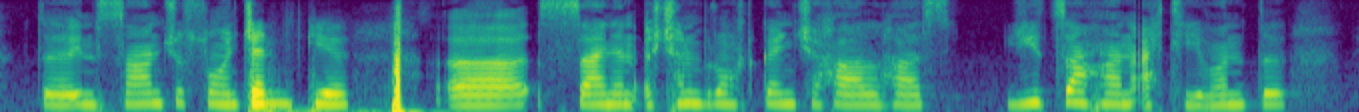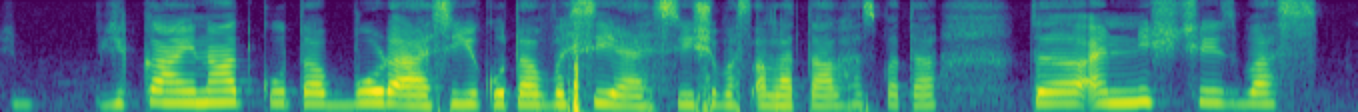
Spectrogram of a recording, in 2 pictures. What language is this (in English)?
Kashmiri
